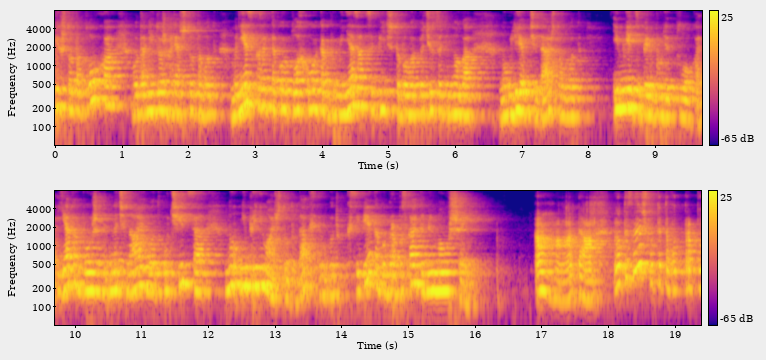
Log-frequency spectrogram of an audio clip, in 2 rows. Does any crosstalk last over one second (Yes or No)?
No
